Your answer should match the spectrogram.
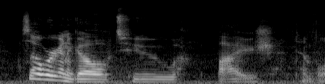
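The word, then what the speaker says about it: Baaj: So we're gonna go to Baj Temple, or Beige. It's not Beige. Beige isn't spelled like that. It's Baj. Beige is B-I-G-E, like the color, just the color.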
